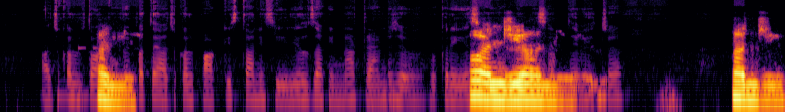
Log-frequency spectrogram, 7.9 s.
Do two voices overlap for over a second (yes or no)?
yes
